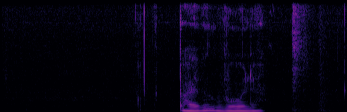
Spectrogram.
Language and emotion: Russian, sad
